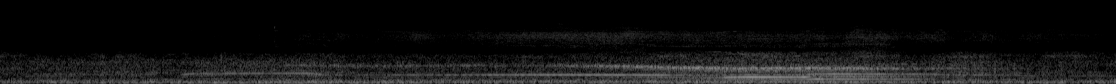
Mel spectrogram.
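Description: A Hangar 9 J-3 Cub RC model airplane with a 10cc engine drones steadily overhead, a faint continuous engine whine that swells slightly as it passes nearer mid-flight.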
